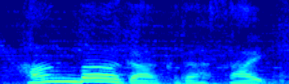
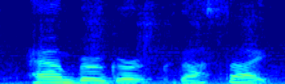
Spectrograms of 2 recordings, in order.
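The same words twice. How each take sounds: First: The loanword is said with a Japanese accent. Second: The loanword is said with an English accent. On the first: The speaker calls it right. "Instead, you'll say" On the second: The speaker calls it wrong. "pronouncing loan words with an English accent"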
